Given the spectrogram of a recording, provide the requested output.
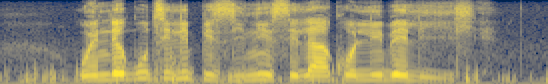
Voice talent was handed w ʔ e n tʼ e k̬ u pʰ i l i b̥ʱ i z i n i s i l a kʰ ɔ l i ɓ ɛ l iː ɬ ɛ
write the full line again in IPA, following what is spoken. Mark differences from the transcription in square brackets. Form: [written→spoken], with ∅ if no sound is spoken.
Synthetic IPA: w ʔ [e→ɛ] n tʼ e k̬ u [pʰ→tʰ] i l i b̥ʱ i z i n i s i l a kʰ ɔ l i ɓ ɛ l iː ɬ ɛ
